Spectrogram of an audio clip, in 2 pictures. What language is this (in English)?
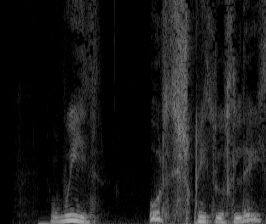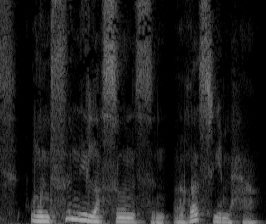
Kabyle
